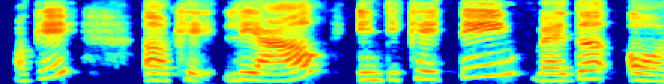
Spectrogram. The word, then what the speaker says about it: 了: you have another context let's invite teacher Wong to explain about this L okay hi okay so this word L have two pronunciation one is L and in another one is le le okay so L can be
